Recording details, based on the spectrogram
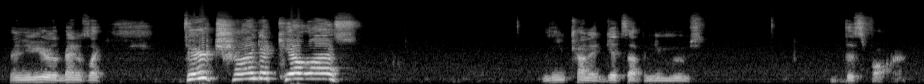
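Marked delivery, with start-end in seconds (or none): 1.8-3.6 very high, very loud, drawn-out, alarmed shriek. Voicing a bandit who wakes as he's attacked: bandit screaming in alarm. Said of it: "As he's screaming profusely".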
